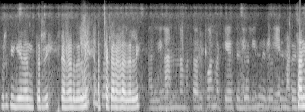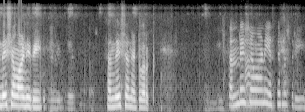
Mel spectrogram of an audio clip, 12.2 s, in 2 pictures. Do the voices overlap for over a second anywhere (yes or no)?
yes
